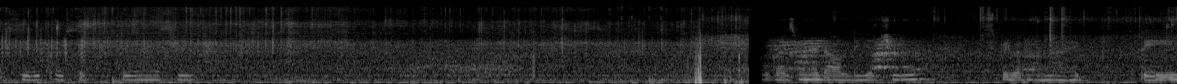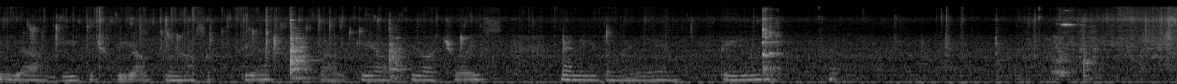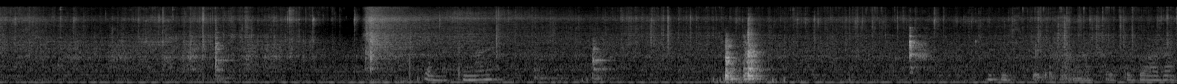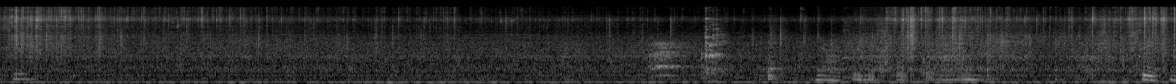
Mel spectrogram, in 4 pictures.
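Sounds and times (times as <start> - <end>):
batter sizzling on a griddle: 0.0 - 7.5, 9.4 - 47.0
crackles and pops: 0.0 - 7.5, 17.4 - 47.0
wooden spatula scraping: 22.2 - 26.5.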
